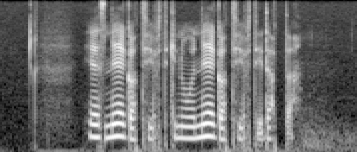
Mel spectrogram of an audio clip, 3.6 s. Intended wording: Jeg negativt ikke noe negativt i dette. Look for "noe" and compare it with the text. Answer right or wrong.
right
